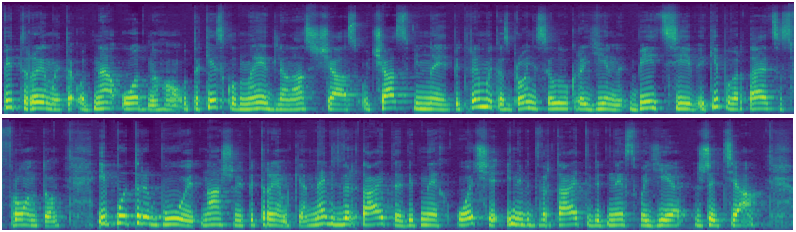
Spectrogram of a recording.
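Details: Adult woman speaking; ordinary speech.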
